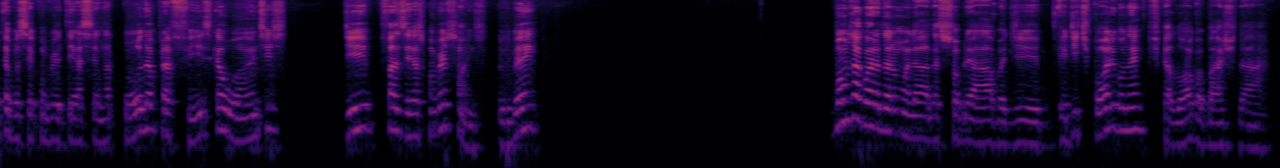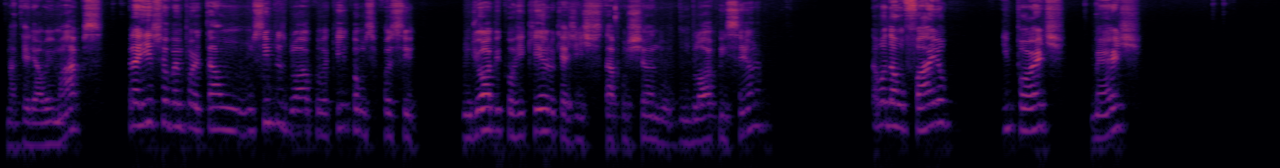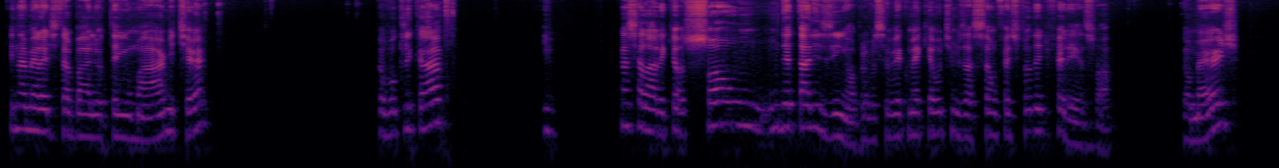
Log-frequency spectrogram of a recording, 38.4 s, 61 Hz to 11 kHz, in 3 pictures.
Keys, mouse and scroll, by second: 7.5 click, 9.7 click, 10.7 click, 11.7 click, 12.7 click, 13.8 click, 18.3 alt+middle click, 19.1 alt+middle click, 21.7 alt+click, 23.5 click, 24.8 click, 26.5 scroll down 2, 27.3 click, 27.5 click, 28.9 click, 30.0 Return, 31.8 click, 32.3 click, 34.2 click, 37.2 click.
